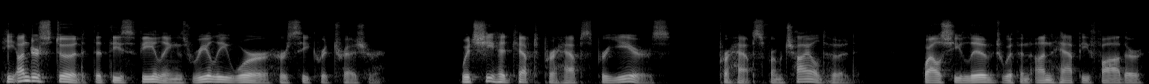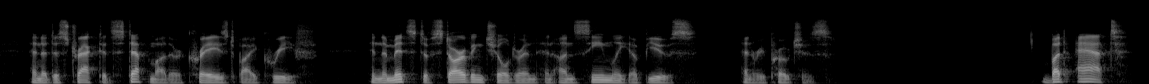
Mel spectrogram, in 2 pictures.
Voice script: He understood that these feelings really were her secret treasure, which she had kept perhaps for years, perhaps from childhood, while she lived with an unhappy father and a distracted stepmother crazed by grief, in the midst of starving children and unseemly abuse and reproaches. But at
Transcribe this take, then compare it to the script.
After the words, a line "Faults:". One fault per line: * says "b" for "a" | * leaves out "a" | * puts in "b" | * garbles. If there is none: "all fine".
He understood that these feelings really were her secret treasure, which she had kept perhaps for years, perhaps from childhood, while she lived with an unhappy father and a distracted stepmother crazed by grief, in the midst of starving children and unseemly abuse and reproaches. But at
Faults:
all fine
